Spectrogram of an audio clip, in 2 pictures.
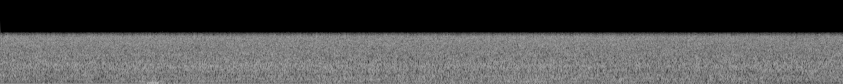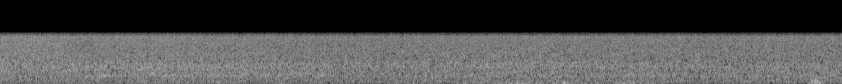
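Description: Heavy rain pouring steadily onto a paved yard, a constant even hiss.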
